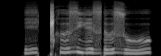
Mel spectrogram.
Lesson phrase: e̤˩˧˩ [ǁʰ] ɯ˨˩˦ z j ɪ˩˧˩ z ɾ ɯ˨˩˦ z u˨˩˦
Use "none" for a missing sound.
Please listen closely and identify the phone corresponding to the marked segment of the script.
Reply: ǁʰ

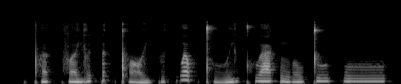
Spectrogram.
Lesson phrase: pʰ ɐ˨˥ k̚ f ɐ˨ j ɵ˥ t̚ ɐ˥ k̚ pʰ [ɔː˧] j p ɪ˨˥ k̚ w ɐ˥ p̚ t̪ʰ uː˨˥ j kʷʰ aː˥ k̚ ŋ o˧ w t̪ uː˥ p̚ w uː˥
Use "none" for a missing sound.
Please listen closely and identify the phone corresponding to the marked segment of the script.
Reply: ɔː˨˩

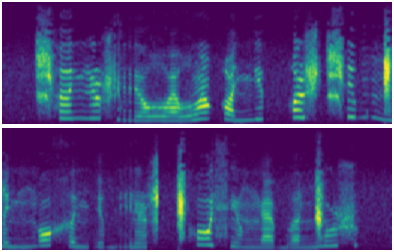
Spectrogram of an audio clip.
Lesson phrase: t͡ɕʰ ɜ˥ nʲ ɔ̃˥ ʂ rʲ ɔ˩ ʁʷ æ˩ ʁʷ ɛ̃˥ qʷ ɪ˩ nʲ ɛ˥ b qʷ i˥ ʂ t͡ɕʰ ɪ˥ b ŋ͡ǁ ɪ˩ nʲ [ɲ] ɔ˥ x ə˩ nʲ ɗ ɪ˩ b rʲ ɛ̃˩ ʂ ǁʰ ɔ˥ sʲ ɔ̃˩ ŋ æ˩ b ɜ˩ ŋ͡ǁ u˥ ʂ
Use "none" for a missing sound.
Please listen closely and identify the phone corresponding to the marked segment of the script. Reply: ŋ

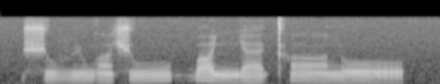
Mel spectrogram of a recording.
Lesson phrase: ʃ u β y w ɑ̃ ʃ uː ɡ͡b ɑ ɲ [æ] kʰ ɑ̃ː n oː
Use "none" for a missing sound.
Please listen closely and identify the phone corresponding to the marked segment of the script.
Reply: æ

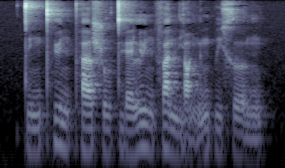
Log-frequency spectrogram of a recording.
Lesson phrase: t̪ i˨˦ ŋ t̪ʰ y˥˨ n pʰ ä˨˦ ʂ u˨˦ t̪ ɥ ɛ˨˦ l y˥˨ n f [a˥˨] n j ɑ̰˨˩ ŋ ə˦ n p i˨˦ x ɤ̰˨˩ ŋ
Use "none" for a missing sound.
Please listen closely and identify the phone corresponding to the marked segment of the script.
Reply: a˥˨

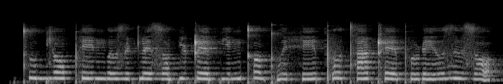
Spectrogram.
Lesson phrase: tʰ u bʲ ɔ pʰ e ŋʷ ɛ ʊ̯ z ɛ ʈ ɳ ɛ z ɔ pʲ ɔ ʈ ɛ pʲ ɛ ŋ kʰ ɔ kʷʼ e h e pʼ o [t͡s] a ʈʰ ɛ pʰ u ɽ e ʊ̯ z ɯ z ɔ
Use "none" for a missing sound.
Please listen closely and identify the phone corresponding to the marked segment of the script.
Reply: tʰ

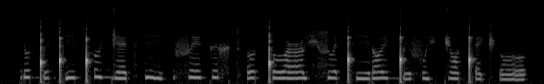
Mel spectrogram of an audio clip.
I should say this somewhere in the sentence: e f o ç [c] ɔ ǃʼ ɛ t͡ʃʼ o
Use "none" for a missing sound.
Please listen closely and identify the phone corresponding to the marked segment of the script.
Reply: c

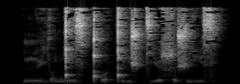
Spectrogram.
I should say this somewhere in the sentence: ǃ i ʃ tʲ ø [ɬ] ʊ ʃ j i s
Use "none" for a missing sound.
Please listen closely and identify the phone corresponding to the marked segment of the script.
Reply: ɬ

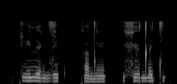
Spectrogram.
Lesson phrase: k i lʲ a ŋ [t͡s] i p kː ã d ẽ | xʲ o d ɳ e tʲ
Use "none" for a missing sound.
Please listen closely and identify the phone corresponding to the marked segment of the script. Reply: z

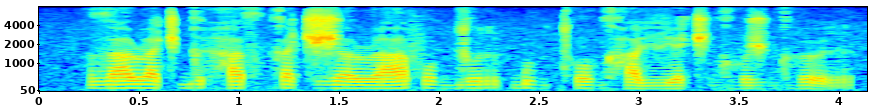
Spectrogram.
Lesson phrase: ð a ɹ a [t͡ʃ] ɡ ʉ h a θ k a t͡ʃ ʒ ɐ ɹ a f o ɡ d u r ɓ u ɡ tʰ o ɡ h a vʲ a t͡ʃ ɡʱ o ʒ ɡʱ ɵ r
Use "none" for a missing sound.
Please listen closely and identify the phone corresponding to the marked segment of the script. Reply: t͡ʃ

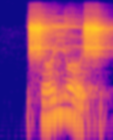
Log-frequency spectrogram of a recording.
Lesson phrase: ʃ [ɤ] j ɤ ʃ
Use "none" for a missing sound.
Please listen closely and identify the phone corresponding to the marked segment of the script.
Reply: ɤ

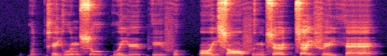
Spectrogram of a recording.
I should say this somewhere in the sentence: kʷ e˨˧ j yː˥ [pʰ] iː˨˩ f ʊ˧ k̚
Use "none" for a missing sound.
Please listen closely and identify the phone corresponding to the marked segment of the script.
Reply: pʰ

